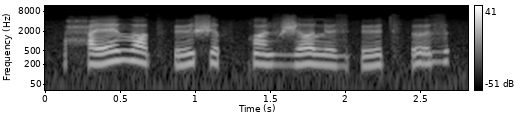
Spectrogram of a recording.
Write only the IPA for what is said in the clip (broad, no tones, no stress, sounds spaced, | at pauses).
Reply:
ħ ɛ ð ɒ t͡sʼ ʏ ʃ ə θ qʷ ɛ̃ z ʒ ʌ l ʏ z ʔ ʏ t͡sʼ ɵ z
